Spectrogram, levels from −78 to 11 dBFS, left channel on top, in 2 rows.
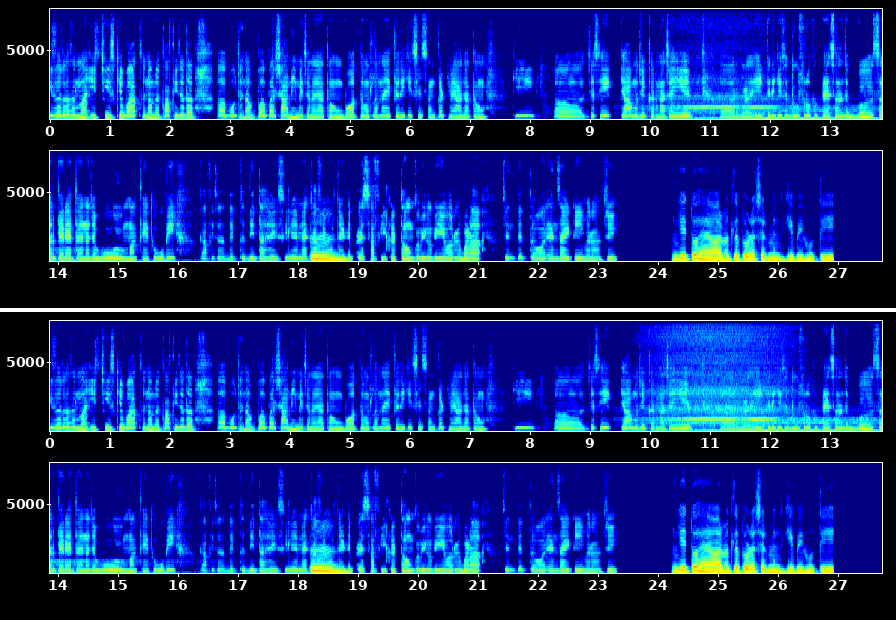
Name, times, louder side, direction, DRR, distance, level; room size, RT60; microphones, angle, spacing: voice 1, 0.0-7.5 7.7-23.3, left 1 dB, 20° left, 3.0 m, -33 dB
sound 1, 9.7-16.1 16.5-16.6, right 3 dB, 90° right, 1.7 m, -36 dB
voice 2, 18.2-18.9 24.2-26.9, right 1 dB, 10° right, 0.4 m, -19 dB
head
